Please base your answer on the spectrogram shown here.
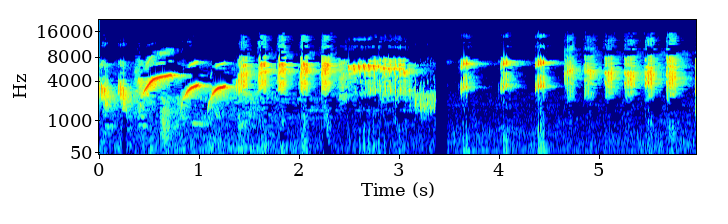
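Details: Long-tailed shrike in strong song with bar-winged prinia mimicry. It opens with clear rising whistled swoops, then a rapid buzzy rattle, and ends with evenly spaced sharp high chips, about four per second.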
